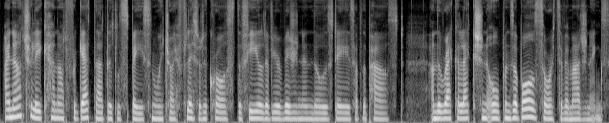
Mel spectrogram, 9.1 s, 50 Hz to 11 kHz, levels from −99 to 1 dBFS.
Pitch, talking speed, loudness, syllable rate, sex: 175 Hz, 210 wpm, -19 LUFS, 5.8 syllables/s, female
